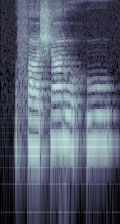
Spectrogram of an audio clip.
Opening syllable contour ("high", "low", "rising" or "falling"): low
